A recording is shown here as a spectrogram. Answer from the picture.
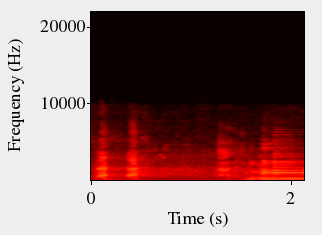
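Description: A guitar chord strummed once near the end and left ringing. Before it there are a few brief voice sounds.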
